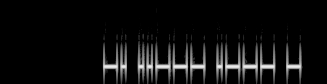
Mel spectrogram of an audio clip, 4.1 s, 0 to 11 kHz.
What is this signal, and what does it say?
Morse code, heard as a keyed tone, about 22 wpm, 700 Hz. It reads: N2JT
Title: Easy Call Signs Repeated 3x - 22wpm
